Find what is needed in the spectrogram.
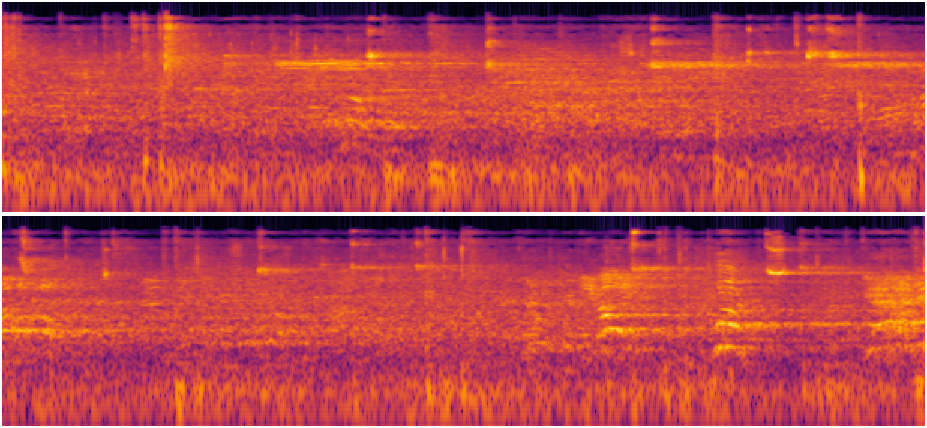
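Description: Volleyball rally on a hard indoor court in an echoing gym: sharp hand-on-ball contacts, the loudest about six seconds in as a player digs the ball, with short squeaks of sneakers on the floor and players' voices calling.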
